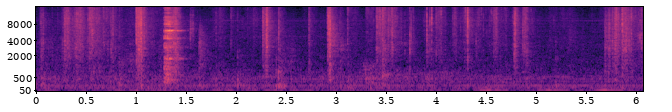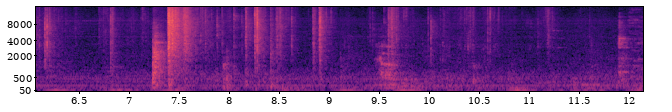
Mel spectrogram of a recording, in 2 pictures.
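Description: A plastic bag and a crinkly wrapper toy rustling and crackling in irregular bursts as a Burmese kitten pounces and bats at them. The loudest crackles come about a second in and again about seven seconds in.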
